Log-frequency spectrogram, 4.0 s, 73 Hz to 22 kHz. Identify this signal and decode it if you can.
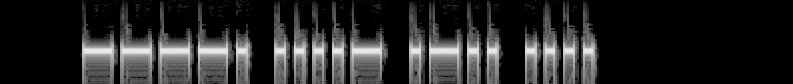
Morse code, heard as a keyed tone, about 25 wpm, 700 Hz. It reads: 94LH
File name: practice / 25wpm / Four Letter-Number Combinations - 25wpm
